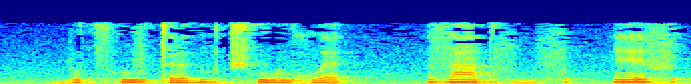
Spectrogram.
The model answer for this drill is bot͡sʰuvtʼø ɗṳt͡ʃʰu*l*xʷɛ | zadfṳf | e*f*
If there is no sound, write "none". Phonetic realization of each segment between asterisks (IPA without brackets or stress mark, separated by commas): l, f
